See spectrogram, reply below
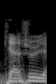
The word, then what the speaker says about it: Kasher: Was it Moshe Kasher? Is that how you pronounce his name? – Moshe Kasher? – Kasher, yeah.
